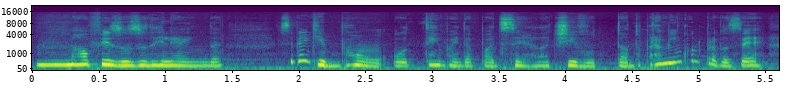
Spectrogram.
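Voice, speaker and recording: A woman voicing a quirky, energetic female time traveller in an audio story, talking in a quick, rambling way. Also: mid-range voice, slightly rough, faint music behind, lightly acted. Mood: flustered. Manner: quick, rambling, self-reassuring. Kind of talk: audio drama fan story.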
